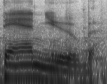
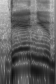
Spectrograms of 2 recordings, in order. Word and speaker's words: Danube: It's pronounced Danube. Danube, yes it is.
